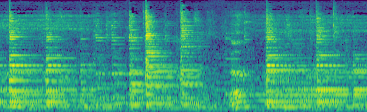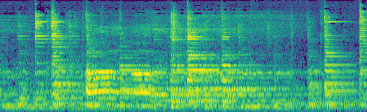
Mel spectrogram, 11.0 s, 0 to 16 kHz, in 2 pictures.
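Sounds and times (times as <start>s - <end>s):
wavering wordless singing: 0.0s - 2.1s, 3.2s - 10.4s
classical guitars playing: 0.0s - 11.0s.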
